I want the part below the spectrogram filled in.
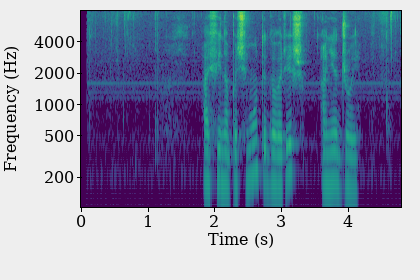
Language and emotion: Russian, neutral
